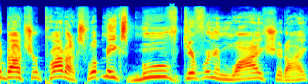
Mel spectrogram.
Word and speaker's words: Muv: It's Move, M-U-V.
